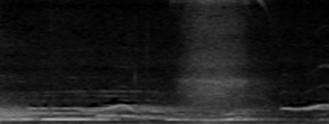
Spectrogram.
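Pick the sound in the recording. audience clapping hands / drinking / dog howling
dog howling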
